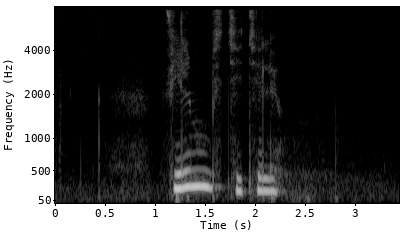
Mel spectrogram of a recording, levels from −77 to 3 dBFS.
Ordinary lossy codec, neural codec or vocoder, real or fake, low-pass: none; none; real; none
